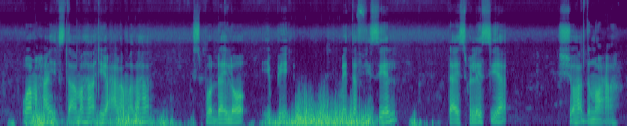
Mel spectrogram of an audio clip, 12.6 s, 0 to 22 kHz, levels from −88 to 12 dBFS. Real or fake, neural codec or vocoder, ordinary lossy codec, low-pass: real; none; none; none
